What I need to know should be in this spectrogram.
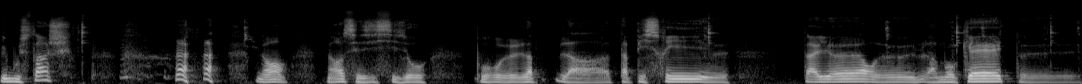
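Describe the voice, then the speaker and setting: A man with a dark, mellow tone speaks at a medium pitch with ordinary pitch variation. His pace is very slow, broken by long, frequent pauses. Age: 80s+. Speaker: scissor maker. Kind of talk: interview answer.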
